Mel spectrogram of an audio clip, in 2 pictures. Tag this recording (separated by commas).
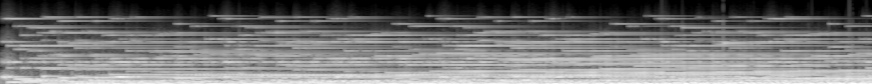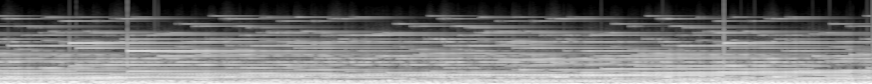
Chime, Bell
